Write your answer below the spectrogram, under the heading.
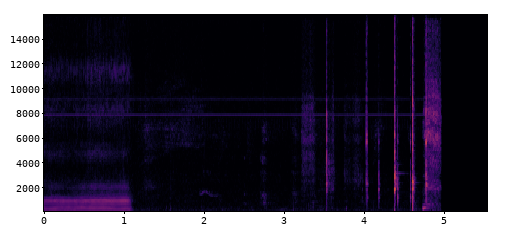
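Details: Chihuahua asleep indoors gives one long, loud, buzzy snore lasting about a second, followed by quiet room noise and a run of sharp clicks and taps near the end.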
